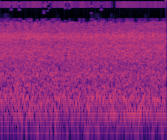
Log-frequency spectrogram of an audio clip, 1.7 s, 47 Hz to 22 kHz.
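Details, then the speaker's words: Heard from a rooftop on a hot evening: steady low roar, unchanging in pitch and level, attributed to many PTAC air-conditioning units running at a neighboring building, with some sound perceived from a large school vent; loud HVAC noise. "So, it's a gigantic bowl of sound coming from 670 Pacific right now cuz all the PTAC units are on"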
